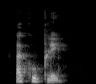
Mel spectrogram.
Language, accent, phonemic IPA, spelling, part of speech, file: French, France, /a.ku.ple/, accouplée, verb, LL-Q150 (fra)-accouplée.wav
- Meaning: feminine singular of accouplé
